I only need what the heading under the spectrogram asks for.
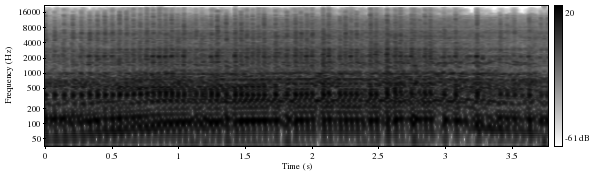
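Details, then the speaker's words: Warm 2013 Kawasaki Ninja 150 RR two-stroke, about 8 years old, idling steady around 1200 rpm without rise and fall: fast, even burble, no misses or knocks; owner allows the connecting rod may have slight play. "itu dan tanda-tanda motor sudah panas ke rpm nya stabil diatas 1000 itu sekitar 1206tg teratur ya sudah menaik itu temperatur yang sudah naik ya gan"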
